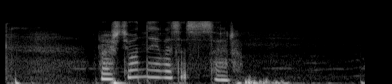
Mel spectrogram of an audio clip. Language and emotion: Russian, neutral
